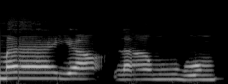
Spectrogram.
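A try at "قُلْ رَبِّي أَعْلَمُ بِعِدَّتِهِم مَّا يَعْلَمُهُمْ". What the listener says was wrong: Nah, ini ketahuan masalahnya di ain sukun. Sama di sini Rabbi a'lamu. Ini di sini huruf ain sakunnya kurang tawasud. Ya'lamuhum 2 kali ain sukun. Dua-duanya wajib geser bunyinya apa? Bukan geser, agak panjang. A'lamu tapi depannya a, jangan ain. A'lamu bi'iddatihim ma ya.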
